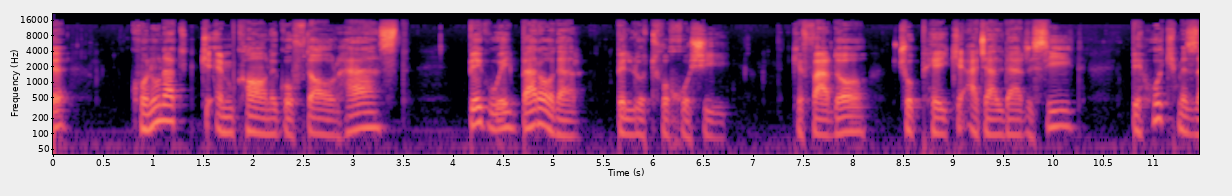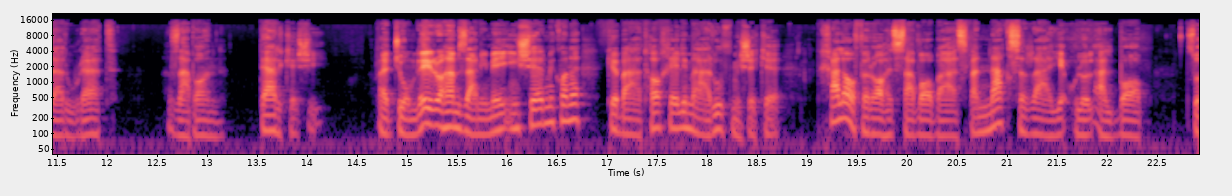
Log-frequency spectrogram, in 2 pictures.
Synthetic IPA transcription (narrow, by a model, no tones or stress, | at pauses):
e | kʰonuːnæt̪cʰe̞ʔemkʰɒːneɡoft̪ɒːɾhæst̪ | b̥e̞ɡuːejbæɾɒːd̪æɾ | b̥e̞lot̪ʰfoxoʃiː | cʰe̞fæɾd̪ɒː | t͡ʃʰopʰe̞jcʰḛʔæd͡ʒæld̪æɾːe̞siːd̪̥ | b̥e̞ho̞cʰme̞zæɾuːɾæt̪ʰ | zæbɒn | d̪̥æɾcʰe̞ʃiːd̪̚ | væd͡ʒomle̞iːɾɔːhæmzæmiːmejeʔiːnʃeːɾmiːkʰo̞necʰe̞bæːd̪̥hɒːxejliːmæ̰ʔɾuːfmiːʃe̞̰cʰḛ | xælɒːfe̞ɾɒːɦe̞sævɒːbæːst̪vænæɡse̞ræːjeʔololæ̰lbɒːb̥ | zo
